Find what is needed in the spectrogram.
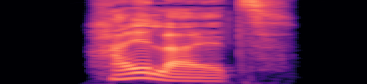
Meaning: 1. genitive of Highlight 2. plural of Highlight
- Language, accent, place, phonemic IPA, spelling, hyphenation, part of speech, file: German, Germany, Berlin, /ˈhaɪ̯laɪ̯ts/, Highlights, High‧lights, noun, De-Highlights.ogg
